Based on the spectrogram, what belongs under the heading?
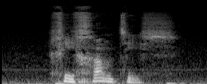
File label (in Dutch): "gigantisch", Dutch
